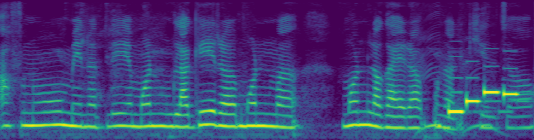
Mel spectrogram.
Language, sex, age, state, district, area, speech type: Nepali, female, 18-30, West Bengal, Kalimpong, rural, spontaneous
